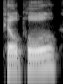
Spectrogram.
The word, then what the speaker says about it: pilpul: And I think the way you pronounce it, it's pilpul, Pilpul.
